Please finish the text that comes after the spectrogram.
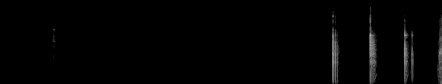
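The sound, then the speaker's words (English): Two wooden gavels bang together in a quick run of about five sharp, loud knocks after a long near-silent stretch, with no voices. “It's the sound of two gavels banging.”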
